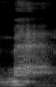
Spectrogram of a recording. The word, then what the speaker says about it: meh: A very interesting innovation in English language is we have this word meh, which is spelled M-E-H, kind of like, how do you feel?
